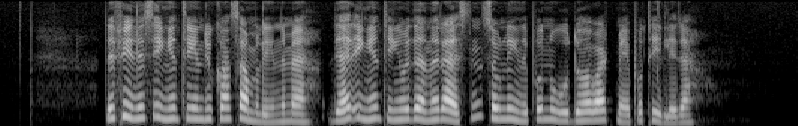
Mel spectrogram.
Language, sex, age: Norwegian, female, 31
